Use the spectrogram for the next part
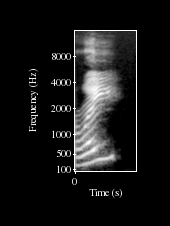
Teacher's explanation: مجہول بھی نہیں ہونا ہے، معروف پڑھنا ہے اور نرمی کے ساتھ پڑھنا ہے اور جلد پڑھنا ہے، کھینچنا نہیں ہے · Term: یائلین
